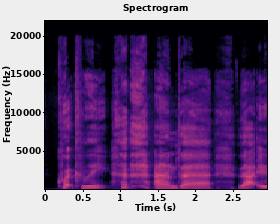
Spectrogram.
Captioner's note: laughing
